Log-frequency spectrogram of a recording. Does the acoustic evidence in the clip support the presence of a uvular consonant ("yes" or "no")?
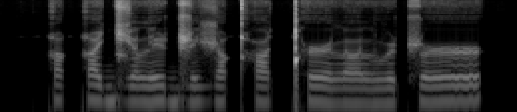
yes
